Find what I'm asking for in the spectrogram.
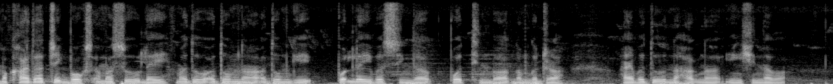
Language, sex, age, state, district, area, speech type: Manipuri, male, 30-45, Manipur, Churachandpur, rural, read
